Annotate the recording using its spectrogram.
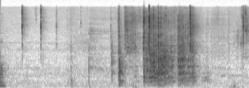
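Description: Small metal dice clicking lightly, then a rattle of a little under a second as they are rolled onto a tabletop.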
